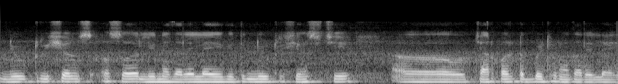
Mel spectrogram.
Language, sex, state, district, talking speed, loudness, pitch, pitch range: Marathi, male, Maharashtra, Pune, 145 wpm, -12 LUFS, 120 Hz, 120-125 Hz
